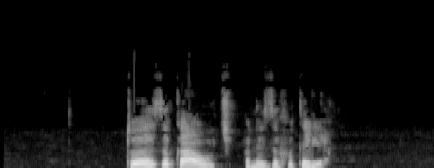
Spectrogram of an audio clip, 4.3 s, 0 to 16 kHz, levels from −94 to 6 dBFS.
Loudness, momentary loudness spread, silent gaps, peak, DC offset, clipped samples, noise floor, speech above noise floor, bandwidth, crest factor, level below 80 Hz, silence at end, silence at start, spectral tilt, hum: -14 LUFS; 11 LU; none; 0 dBFS; under 0.1%; under 0.1%; -74 dBFS; 61 dB; 7.6 kHz; 16 dB; -68 dBFS; 1.05 s; 1.25 s; -6.5 dB/octave; none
